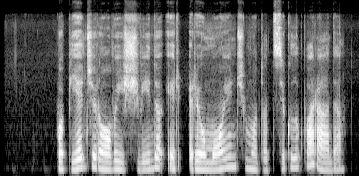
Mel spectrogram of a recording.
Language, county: Lithuanian, Klaipėda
